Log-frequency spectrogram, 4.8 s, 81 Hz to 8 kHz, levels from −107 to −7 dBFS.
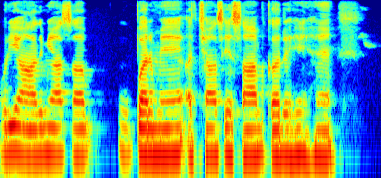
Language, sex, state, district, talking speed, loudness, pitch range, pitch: Hindi, male, Bihar, Supaul, 165 wpm, -23 LUFS, 145-150 Hz, 145 Hz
